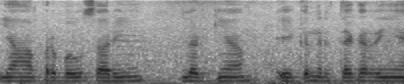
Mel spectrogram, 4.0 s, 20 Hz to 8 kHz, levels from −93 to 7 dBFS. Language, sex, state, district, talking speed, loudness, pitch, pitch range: Hindi, male, Uttar Pradesh, Shamli, 150 wpm, -14 LUFS, 135 Hz, 135-140 Hz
